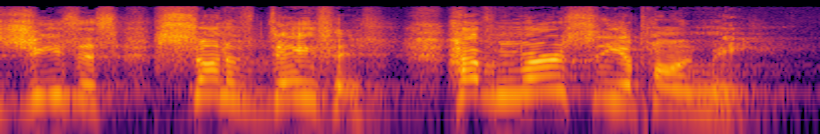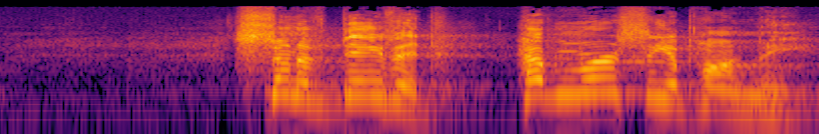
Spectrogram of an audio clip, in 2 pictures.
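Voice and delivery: high, loud beggar calling out; pleading cry. Acted. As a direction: cry out for mercy over a crowd. Blind beggar calling out to Jesus.

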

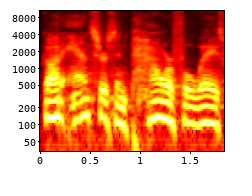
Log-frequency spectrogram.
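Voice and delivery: usual speaking voice

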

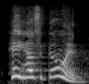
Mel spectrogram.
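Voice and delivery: high, loud, laughing hello; loud mock greeting. Pastor posing as a mannequin greets the shoppers, loud and laughing. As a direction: burst out a cheery greeting.

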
